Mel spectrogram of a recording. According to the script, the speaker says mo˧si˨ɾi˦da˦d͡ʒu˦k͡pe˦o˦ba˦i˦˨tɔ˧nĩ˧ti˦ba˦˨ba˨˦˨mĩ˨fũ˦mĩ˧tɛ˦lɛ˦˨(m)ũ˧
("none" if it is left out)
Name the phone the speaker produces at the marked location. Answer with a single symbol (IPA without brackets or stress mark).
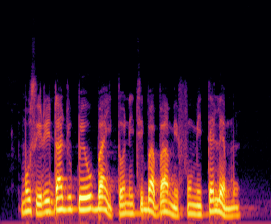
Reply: m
